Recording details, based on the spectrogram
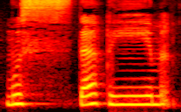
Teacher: Sin is going to have safir. It's going to have a little bit of that whistling. · It's going to have a little bit of that whistling. Mustaqim, qaf here is going to be heavy and then we end on a four count madd · Qaf here is going to be heavy, and then we end on a 4-count mad. And then mim has a tawassut and a sukoon.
